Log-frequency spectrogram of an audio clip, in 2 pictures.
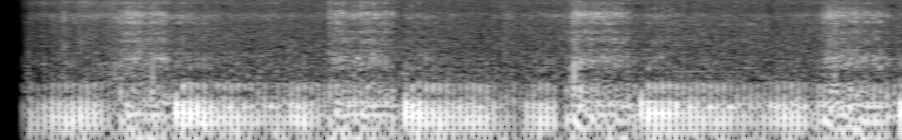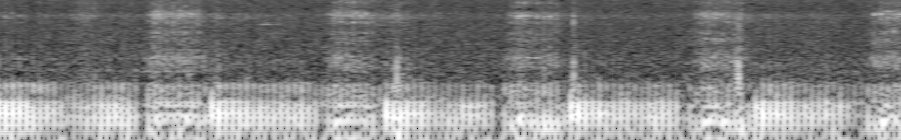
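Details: Bengal cat purring: a deep, rumbling, continuous purr that swells and eases with each breath, cycling roughly every second, close and quiet indoors.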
